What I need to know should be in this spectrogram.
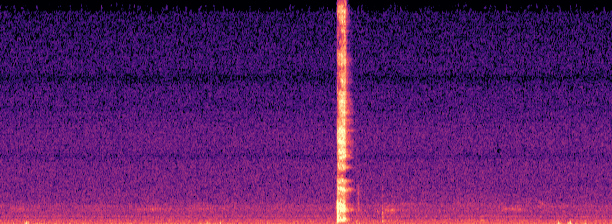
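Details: Hard hiccups, recorded with the camera focused on the neck: a single loud, abrupt hiccup against near silence, with faint movement noises before and after.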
